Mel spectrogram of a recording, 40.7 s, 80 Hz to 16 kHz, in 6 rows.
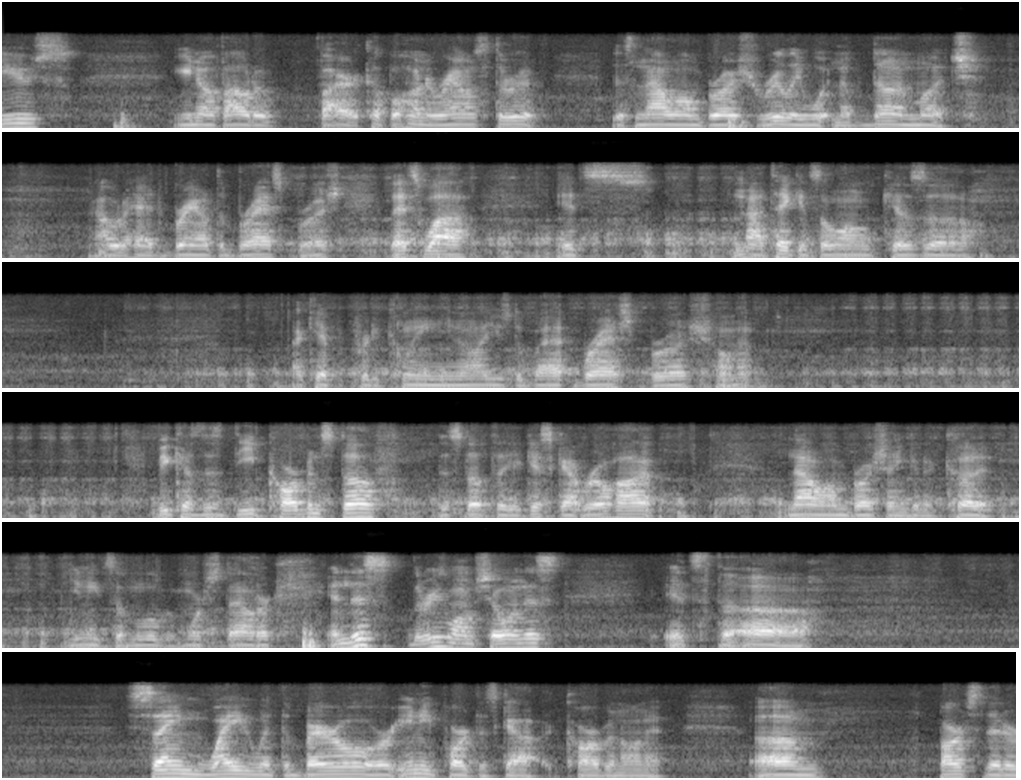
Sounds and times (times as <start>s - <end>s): Speech: 0.0s - 0.5s, 1.2s - 6.6s, 7.4s - 13.4s, 15.5s - 18.6s, 21.4s - 24.8s, 25.5s - 30.9s, 31.5s - 32.6s, 34.8s - 39.4s, 40.1s - 40.6s.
